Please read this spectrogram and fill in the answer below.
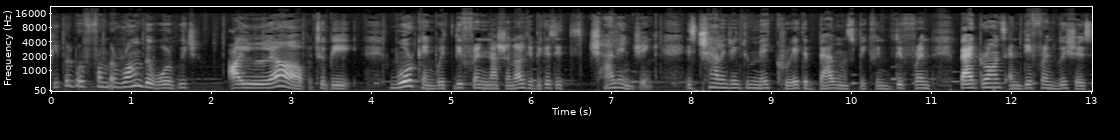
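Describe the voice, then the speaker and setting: Speaking in an Iranian accent, a woman with a fairly low pitch keeps a moderate pace and lively intonation. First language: Farsi. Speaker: radio broadcaster. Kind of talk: interview. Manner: halting.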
